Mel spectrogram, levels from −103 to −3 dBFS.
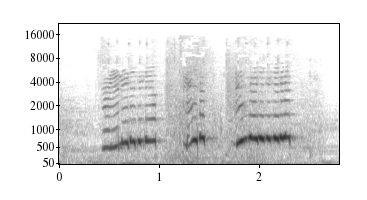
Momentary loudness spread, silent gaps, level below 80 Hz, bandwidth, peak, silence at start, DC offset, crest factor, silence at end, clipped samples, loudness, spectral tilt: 15 LU; none; -68 dBFS; 8.4 kHz; -20 dBFS; 0.45 s; under 0.1%; 14 dB; 0.45 s; under 0.1%; -34 LUFS; -3.5 dB/octave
